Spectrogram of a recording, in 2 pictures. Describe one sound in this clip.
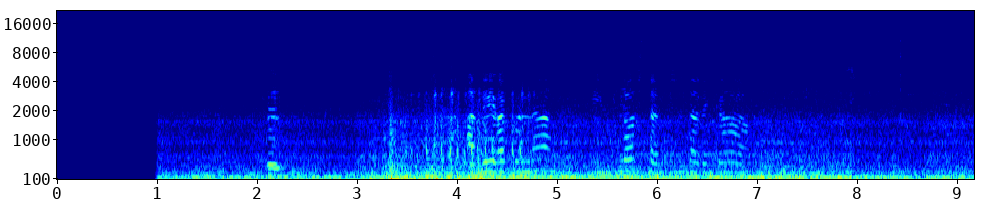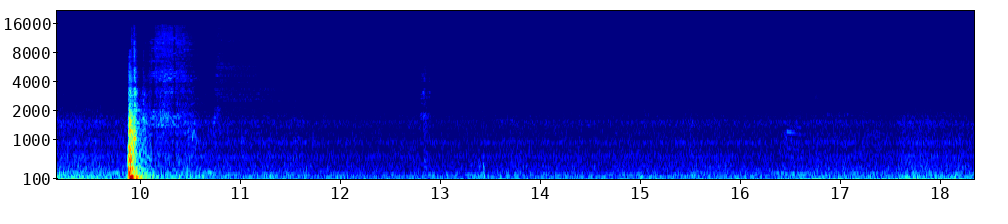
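Car tyres and engine rumble steadily along a road.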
